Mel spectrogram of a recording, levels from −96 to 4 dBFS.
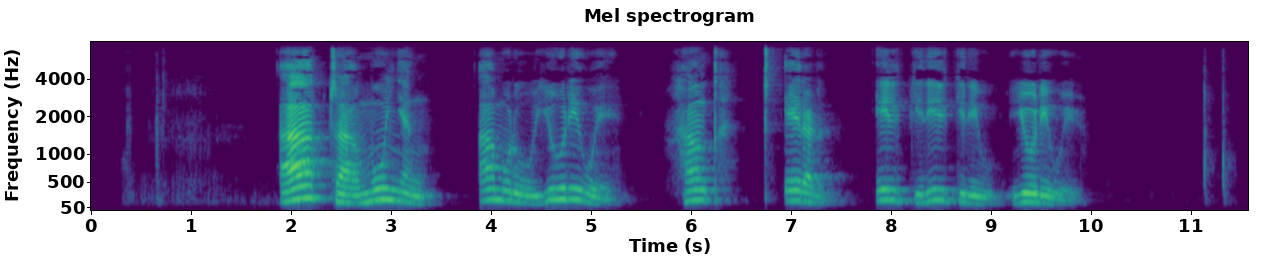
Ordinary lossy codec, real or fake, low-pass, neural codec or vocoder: AAC, 48 kbps; real; 7.2 kHz; none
